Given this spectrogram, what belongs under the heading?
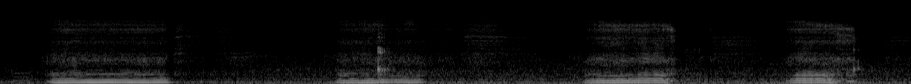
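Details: Ordinary snoring in a female dog sleeping on a couch, sometimes with eyes open: four deep, rumbling snores on the in-breaths, about 23 a minute, with quieter breathing between.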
